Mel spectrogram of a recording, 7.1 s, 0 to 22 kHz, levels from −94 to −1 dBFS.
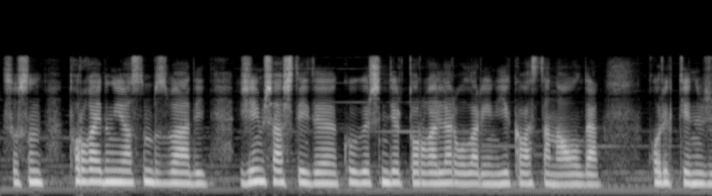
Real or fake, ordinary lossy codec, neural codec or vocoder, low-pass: real; none; none; none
